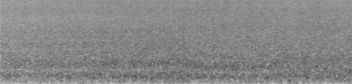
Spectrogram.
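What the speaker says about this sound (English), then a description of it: "This is the river down here." River water rushing steadily, a dense continuous roar that stays loud and unchanging throughout, close by and with no voices over it.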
